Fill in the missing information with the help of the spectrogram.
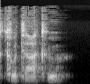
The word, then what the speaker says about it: Kotaku: Yes, Kotaku.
